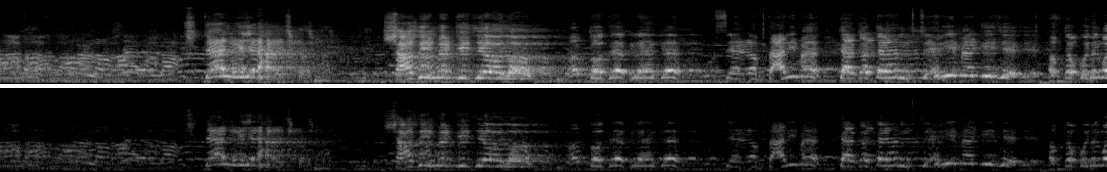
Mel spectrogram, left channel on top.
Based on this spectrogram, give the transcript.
स्टाइल लिया है शादी में डीजे वाला, अब तो देख रहे हैं कि रफ्तारी में क्या कहते हैं, शहरी में डीजे, अब तो कुछ दिन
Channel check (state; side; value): quieter; right; 15.2 dB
